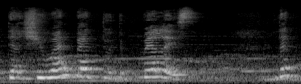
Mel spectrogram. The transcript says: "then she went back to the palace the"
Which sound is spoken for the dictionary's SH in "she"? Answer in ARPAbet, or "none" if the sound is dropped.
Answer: SH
